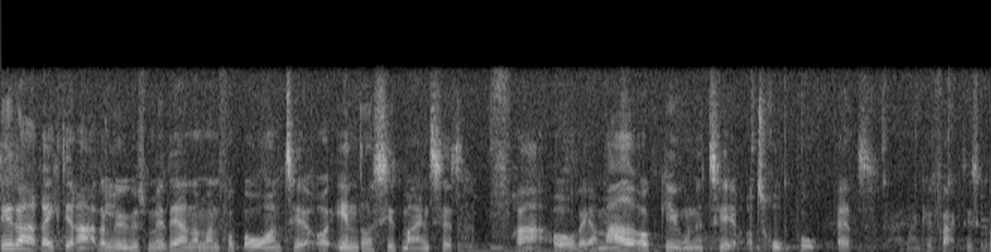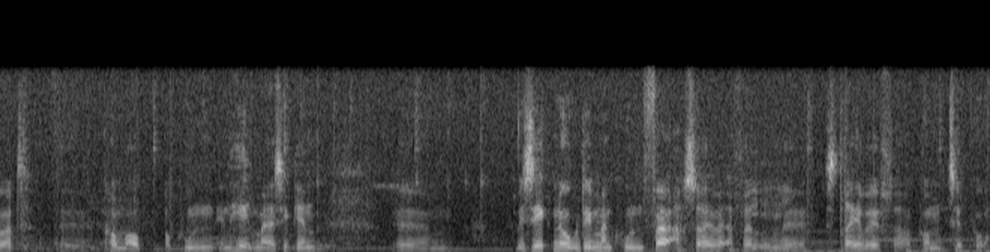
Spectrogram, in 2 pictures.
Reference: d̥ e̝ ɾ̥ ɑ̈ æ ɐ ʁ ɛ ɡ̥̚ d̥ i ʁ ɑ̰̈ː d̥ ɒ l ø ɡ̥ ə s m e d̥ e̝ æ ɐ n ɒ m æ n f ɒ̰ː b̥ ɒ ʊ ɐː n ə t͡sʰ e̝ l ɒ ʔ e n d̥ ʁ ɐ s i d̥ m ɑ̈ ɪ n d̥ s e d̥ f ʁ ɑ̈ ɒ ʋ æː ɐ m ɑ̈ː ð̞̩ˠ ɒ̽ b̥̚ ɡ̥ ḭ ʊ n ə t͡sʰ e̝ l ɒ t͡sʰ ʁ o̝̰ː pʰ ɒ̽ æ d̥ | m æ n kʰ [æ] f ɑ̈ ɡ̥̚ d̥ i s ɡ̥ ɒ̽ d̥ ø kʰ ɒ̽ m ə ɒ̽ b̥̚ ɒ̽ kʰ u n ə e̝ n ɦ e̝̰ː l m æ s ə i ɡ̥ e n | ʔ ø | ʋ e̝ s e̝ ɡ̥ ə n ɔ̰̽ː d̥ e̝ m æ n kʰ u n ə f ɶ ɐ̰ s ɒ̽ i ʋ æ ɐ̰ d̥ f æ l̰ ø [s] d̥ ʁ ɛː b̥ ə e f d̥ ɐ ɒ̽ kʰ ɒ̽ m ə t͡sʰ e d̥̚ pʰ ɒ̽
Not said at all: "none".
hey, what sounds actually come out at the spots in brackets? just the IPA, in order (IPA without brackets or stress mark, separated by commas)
æ, s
